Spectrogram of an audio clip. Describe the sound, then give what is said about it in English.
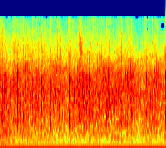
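A church audience applauds with a steady, even patter of many hands that stays quiet and unbroken throughout. “can we welcome everybody who's with us online? Let's thank them for being with us as well.”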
